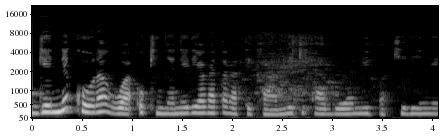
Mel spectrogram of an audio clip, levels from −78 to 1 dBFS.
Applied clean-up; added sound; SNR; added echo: classical method log-MMSE.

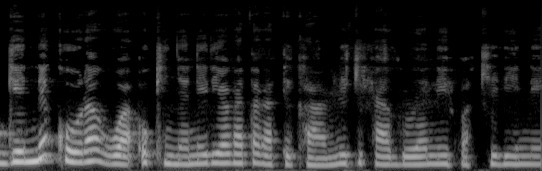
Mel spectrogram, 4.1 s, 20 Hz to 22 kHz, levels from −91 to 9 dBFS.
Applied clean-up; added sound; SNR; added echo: neural mask model Resemble Enhance denoiser.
